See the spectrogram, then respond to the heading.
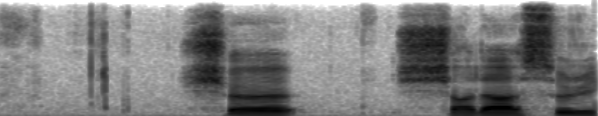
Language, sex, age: English, male, 20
